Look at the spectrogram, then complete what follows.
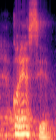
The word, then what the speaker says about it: corresse: Corresse, voce del verbo correre, si pronuncia con la E chiusa, corresse. Corresse vuol del verbo corrigere, che si pronuncia con la E aperta.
